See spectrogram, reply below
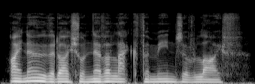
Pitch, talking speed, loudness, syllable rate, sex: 120 Hz, 260 wpm, -16 LUFS, 5.3 syllables/s, male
